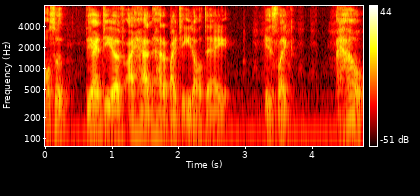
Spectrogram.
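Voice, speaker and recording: Moderate-paced speech from a man, with long, frequent pauses and audible room echo. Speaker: podcast co-host. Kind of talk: casual chat.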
